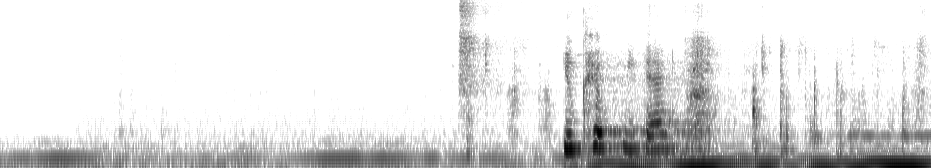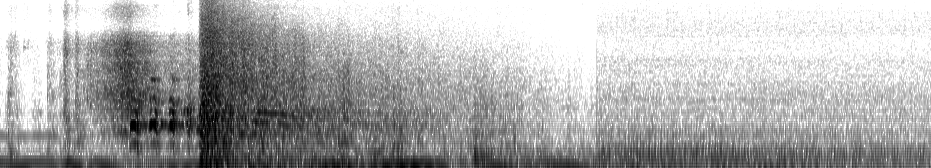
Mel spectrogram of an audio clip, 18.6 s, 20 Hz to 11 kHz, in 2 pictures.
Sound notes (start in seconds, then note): 10.2 thunder crashing; 10.4 psychic laughing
